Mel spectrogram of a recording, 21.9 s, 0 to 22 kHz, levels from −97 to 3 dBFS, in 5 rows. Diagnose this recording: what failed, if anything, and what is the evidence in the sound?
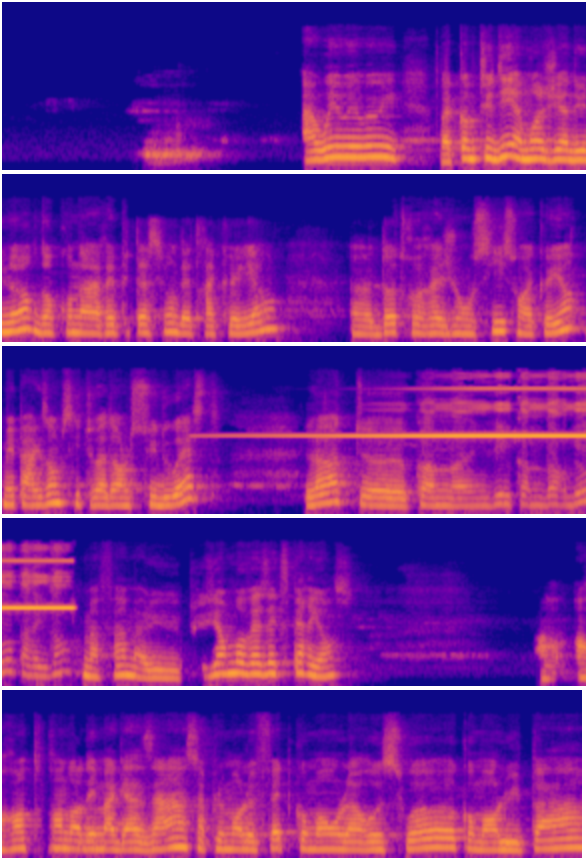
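Network stage. From 5.31 to 7.31 s the speech suddenly turns dull and synthetic, with no gap. That sounds like an adaptive stream at a lower bitrate, perhaps Opus 64 falling to 12 kbit/s.

Analogue acoustic loop. At 10.15 s a 2.8 kHz loudspeaker feedback squeal swells over about two seconds. It sits roughly 10 dB above the speech until 13.70 s.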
